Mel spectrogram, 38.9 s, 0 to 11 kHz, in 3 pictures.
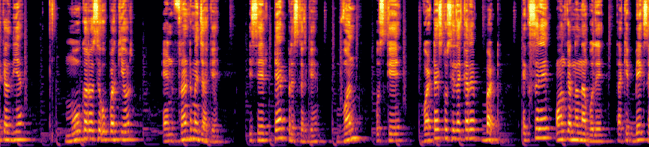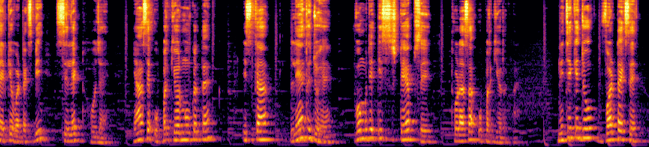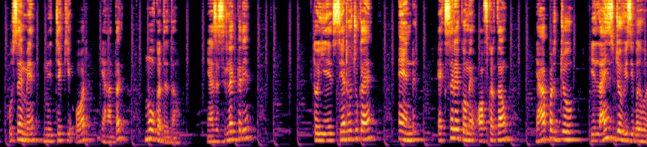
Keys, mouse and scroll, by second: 0.8 space, 1.9-2.8 drag, 4.7-5.1 shift+middle drag, 5.5 Tab, 6.6 1, 7.3-7.8 drag, 10.4 click, 11.7-12.8 drag, 15.1-15.8 drag, 16.6 shift+middle drag, 16.8-17.1 shift+drag, 22.3-24.3 drag, 25.3 shift+middle drag, 25.3-25.7 shift+drag, 26.3-28.2 drag, 28.9 shift+click, 29.7 click, 32.2 Tab, 36.2-36.7 middle drag.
